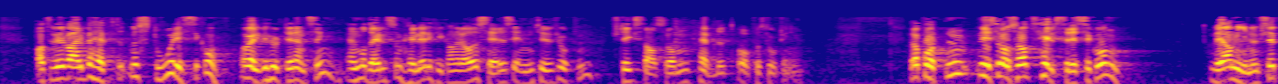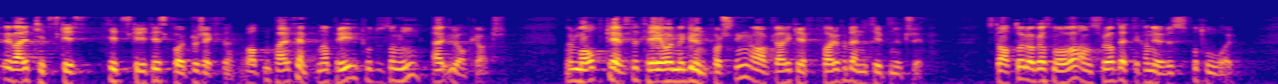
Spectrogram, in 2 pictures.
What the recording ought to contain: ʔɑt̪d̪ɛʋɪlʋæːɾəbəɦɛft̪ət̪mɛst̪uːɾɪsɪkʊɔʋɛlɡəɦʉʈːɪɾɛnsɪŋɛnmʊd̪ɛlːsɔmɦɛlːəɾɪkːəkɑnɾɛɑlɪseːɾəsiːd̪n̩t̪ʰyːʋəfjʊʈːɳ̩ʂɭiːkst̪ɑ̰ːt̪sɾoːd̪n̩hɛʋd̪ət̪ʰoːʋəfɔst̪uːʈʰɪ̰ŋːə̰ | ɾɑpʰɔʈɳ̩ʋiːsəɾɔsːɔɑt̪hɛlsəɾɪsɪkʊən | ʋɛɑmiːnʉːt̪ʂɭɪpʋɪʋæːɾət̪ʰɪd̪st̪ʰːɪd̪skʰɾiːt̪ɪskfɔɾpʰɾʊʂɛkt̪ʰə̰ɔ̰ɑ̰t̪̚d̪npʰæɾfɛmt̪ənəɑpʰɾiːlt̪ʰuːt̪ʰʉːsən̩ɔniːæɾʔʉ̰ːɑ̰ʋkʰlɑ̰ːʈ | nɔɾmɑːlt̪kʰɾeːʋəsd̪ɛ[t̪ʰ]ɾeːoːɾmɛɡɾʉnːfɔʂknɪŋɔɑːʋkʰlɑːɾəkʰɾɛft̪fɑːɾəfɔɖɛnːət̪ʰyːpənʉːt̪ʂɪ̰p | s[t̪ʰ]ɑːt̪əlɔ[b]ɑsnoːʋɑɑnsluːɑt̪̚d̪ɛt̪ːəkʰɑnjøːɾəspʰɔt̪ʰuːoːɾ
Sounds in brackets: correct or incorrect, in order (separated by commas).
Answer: correct, incorrect, incorrect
